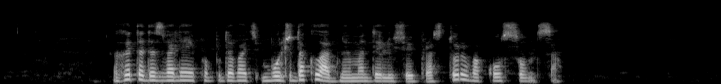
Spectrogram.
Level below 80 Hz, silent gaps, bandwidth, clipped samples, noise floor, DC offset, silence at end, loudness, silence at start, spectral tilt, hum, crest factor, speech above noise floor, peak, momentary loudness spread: -64 dBFS; none; 7.6 kHz; under 0.1%; -72 dBFS; under 0.1%; 1.6 s; -20 LUFS; 1.15 s; -5.5 dB/octave; none; 20 dB; 52 dB; -2 dBFS; 9 LU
